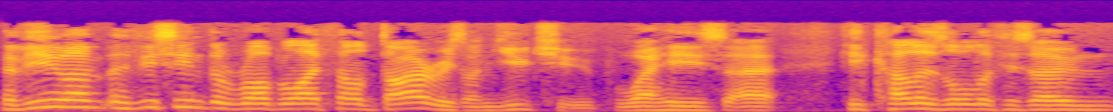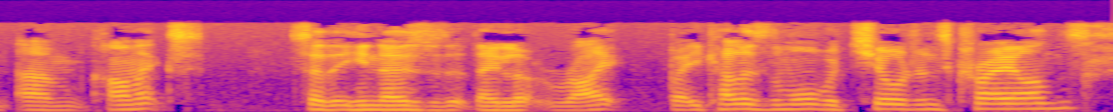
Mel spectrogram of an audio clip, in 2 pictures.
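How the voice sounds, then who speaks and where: A man with a fairly high pitch speaks in a British accent. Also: ordinary pitch variation, moderate pace. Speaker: podcaster. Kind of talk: casual chat.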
